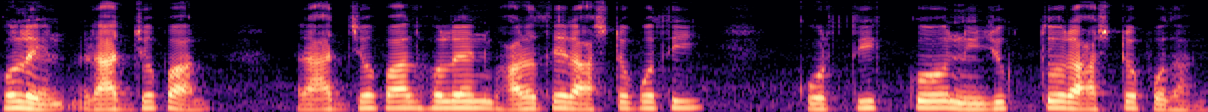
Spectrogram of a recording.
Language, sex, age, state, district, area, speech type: Bengali, male, 30-45, West Bengal, Howrah, urban, spontaneous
